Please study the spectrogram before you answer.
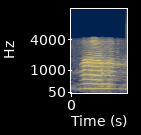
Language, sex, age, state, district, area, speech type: Punjabi, female, 45-60, Punjab, Faridkot, urban, conversation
